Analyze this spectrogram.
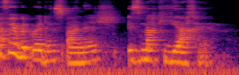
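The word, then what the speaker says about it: maquillaje: word in spanish is makiyake i like it because it includes some pronunciation rules of the spanish language such as ke ya and so it's a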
